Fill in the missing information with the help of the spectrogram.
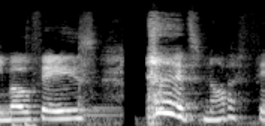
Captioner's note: clears throat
